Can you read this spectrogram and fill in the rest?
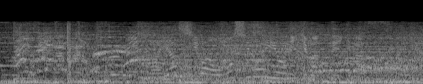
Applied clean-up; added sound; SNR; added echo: none; none; none; none.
